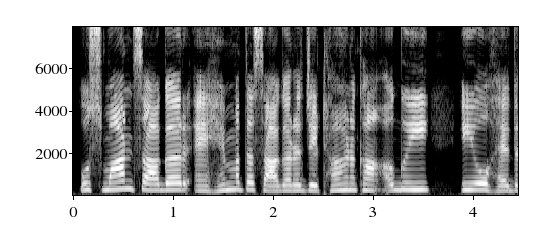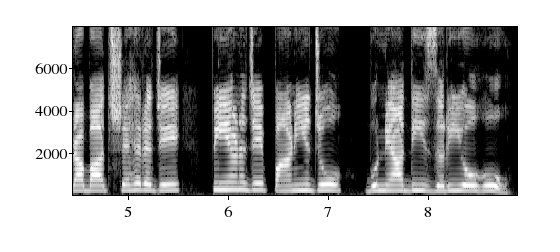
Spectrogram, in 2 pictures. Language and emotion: Sindhi, neutral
